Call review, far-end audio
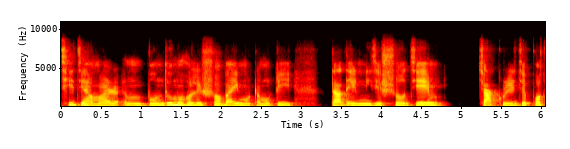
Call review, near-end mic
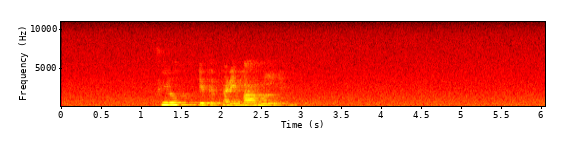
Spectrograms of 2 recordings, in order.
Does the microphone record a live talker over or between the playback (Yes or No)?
Yes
